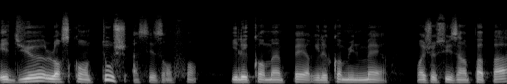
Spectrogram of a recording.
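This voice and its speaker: Against a quiet background, a man with a dark, mellow tone and medium pitch talks at a fairly quick pace with fairly even intonation, in a dry, close sound with no echo. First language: not French (speaking French). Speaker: pastor. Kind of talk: sermon-style teaching on a TV talk show. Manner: simple plain speech.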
